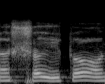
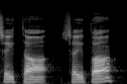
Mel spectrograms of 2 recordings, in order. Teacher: الطاء لا ترقق الطاء حتى لا تنقلب الى تاء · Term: تفخيم واطباق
